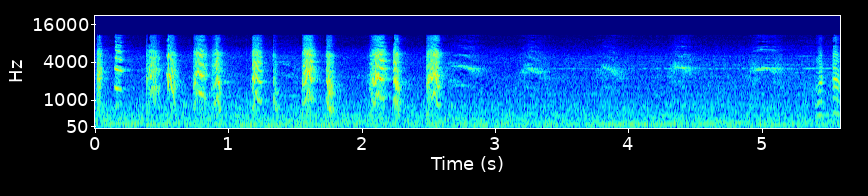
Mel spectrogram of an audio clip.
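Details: Parrot described as talking: rapid uneven string of sharp clicking chatter notes for about two and a half seconds, followed by faint soft murmured sounds and near silence.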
